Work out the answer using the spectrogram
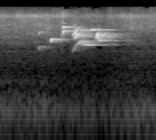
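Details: A single brief burst of song from a one-year-old Corsican European goldfinch: a rising chirp followed by a rapid, bright, jangling twitter that fades out within a second.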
